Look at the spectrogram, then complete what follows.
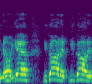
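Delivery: taunting mocking tone. Act out Ethan's answer after he thinks about it, imitating a mocking tone. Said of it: "It's very mocking tone".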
